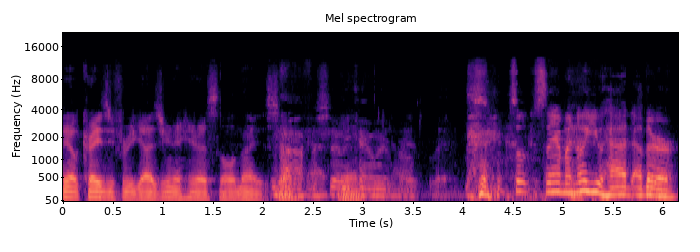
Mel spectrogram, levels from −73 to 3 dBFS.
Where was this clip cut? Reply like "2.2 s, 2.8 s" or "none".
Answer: none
